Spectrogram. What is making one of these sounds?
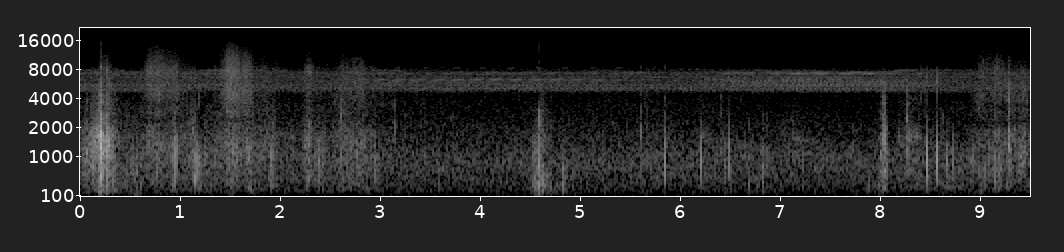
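A shallow stream ripples and trickles gently outdoors.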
